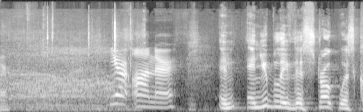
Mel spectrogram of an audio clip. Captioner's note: audience exclaiming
